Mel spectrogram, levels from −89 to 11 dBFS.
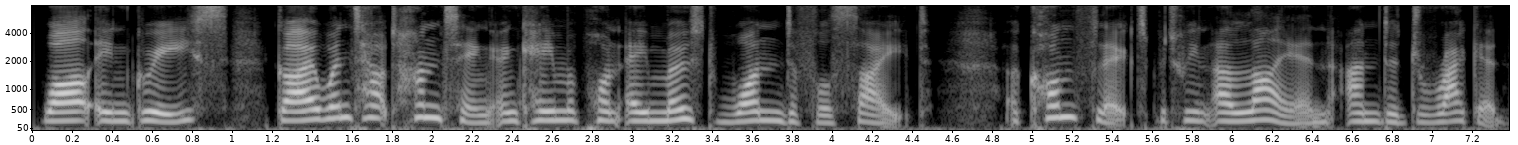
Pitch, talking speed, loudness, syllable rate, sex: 225 Hz, 180 wpm, -19 LUFS, 4.7 syllables/s, female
